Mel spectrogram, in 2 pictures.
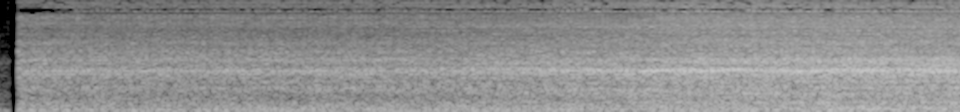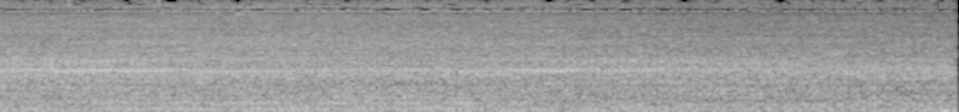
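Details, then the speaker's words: Flooded Buick Rendezvous from a Copart salvage auction, drive-by-wire, revved lightly from inside the cabin: engine picks up smoothly and holds a clean, even roar with no knocking or slapping; sounds perfect. Normal revving. "seems like it's running really well actually oh that sounds perfect"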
